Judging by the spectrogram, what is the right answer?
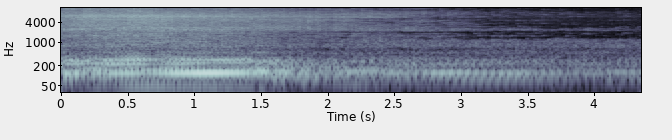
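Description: An engine's hum, swelling to its loudest about a second in and then fading, cut off abruptly near the end.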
